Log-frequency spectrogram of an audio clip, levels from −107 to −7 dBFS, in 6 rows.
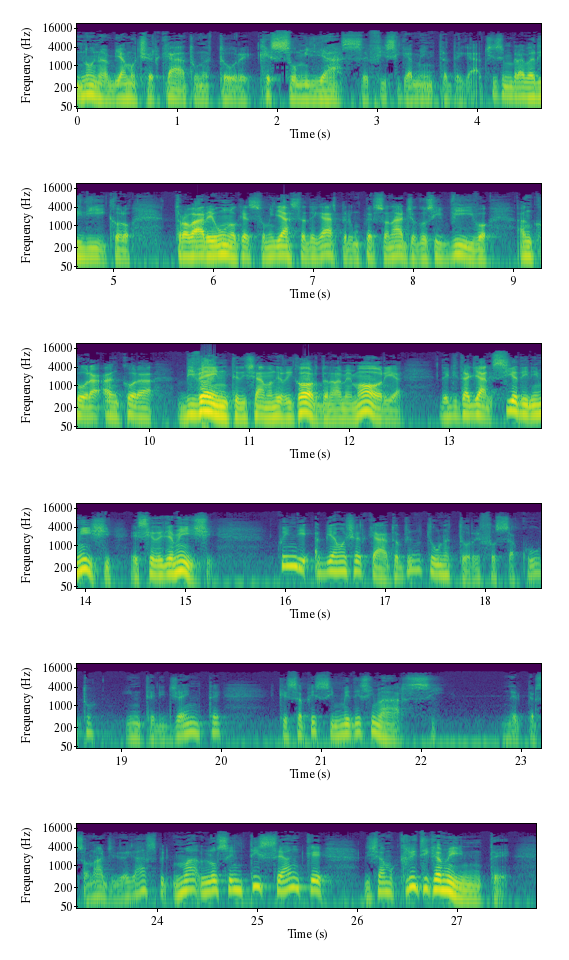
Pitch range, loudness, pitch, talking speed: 85-135 Hz, -20 LUFS, 105 Hz, 150 wpm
